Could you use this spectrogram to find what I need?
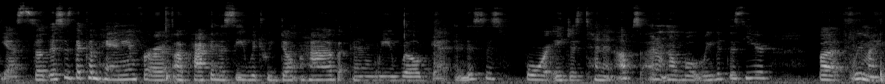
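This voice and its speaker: A woman's medium-pitched voice at a fairly quick pace, with ordinary pitch variation and noticeable background noise. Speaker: homeschooling parent and channel host. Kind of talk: casual chat. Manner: fast.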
